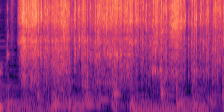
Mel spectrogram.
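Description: Paper fudge wrapper crinkling and rustling as it is unfolded from a slab of fudge in a cardboard box, under background music.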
